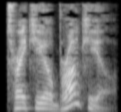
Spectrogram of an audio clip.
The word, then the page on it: tracheobronchial: British English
